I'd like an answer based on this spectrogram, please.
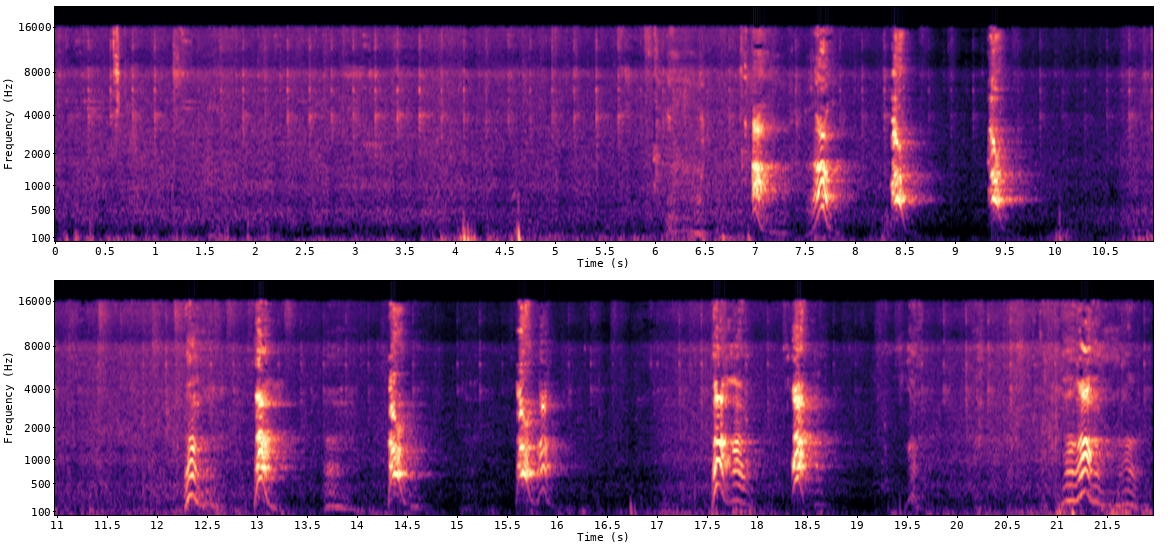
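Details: A Shih Tzu puppy gives a run of sharp, high yapping barks in angry protest at being combed after a bath.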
